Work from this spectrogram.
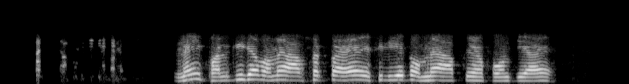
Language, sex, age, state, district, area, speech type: Hindi, male, 45-60, Rajasthan, Bharatpur, urban, conversation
